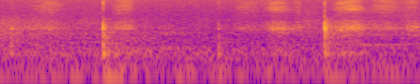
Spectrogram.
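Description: Chalk writing on a blackboard: faint scratching strokes with two sharp taps of the chalk against the board, the louder one about half a second in and another near the end.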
